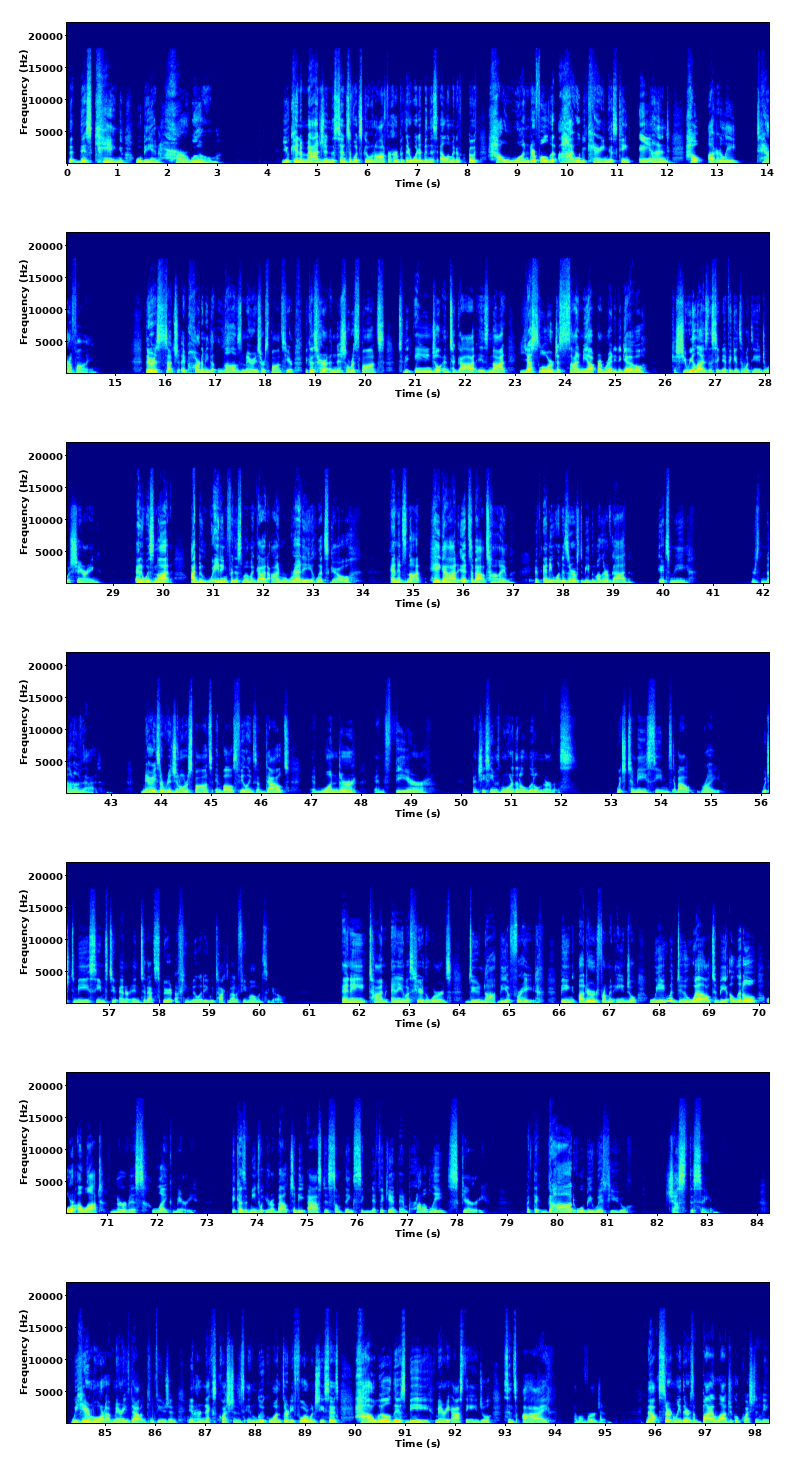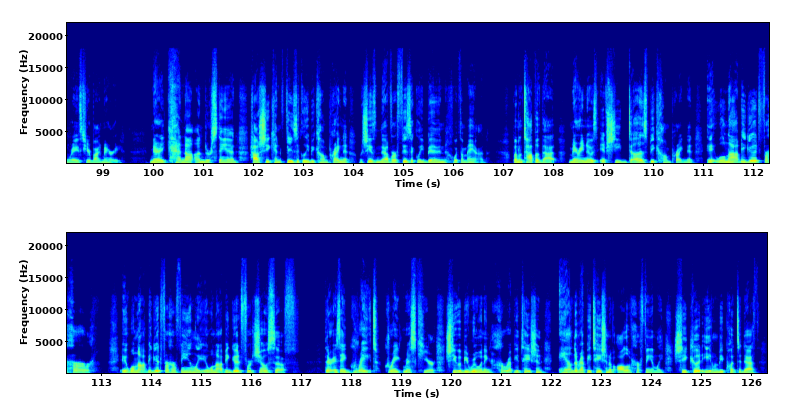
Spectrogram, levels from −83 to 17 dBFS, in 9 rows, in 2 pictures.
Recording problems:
none

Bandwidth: 18 kHz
